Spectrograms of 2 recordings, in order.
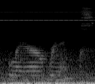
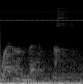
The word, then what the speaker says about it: larynx: y n x right lay rinks not lay mix the N does not come before the Y so that's a little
